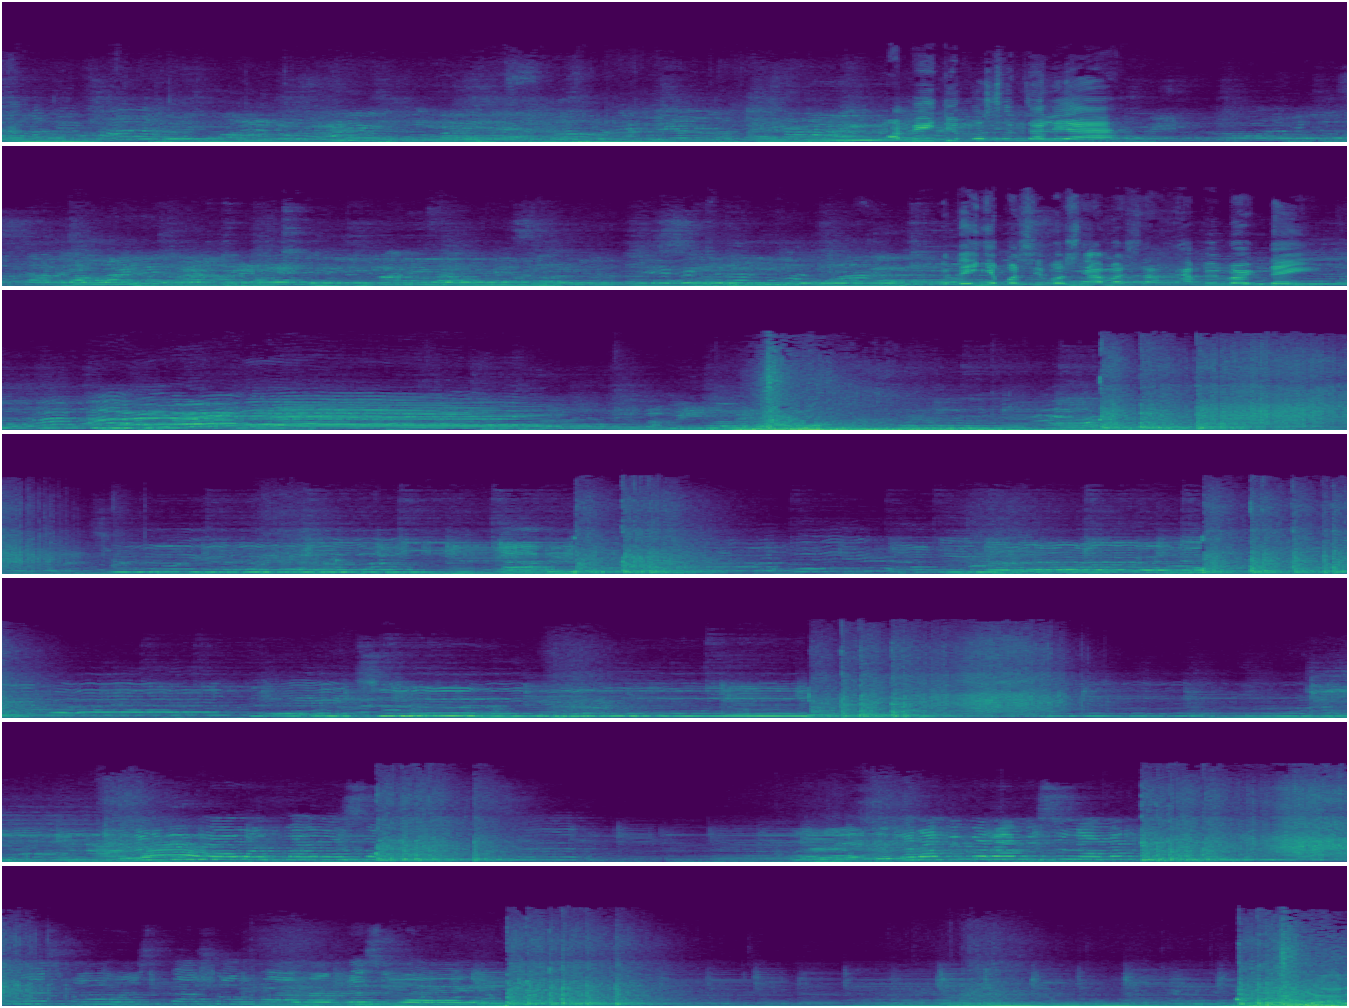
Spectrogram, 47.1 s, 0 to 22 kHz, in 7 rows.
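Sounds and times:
music with sung melody: 0.0s - 47.0s
fireworks bangs: 16.9s - 21.8s, 46.4s - 47.0s
fireworks crackling spray: 17.0s - 21.8s, 31.1s - 32.3s, 39.4s - 40.7s.

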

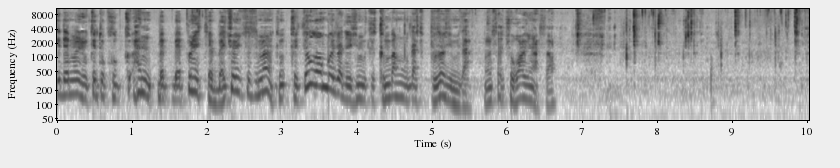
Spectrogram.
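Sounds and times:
person chewing: 6.8s - 10.0s.

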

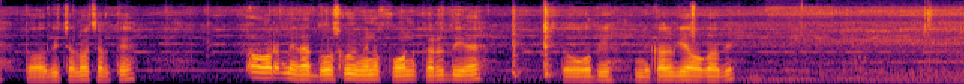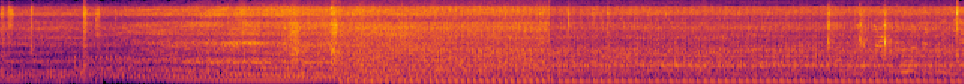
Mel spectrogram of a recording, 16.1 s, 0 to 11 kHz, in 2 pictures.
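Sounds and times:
motorcycle engine running: 6.3s - 16.0s.

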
